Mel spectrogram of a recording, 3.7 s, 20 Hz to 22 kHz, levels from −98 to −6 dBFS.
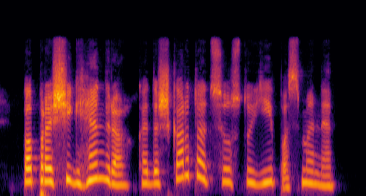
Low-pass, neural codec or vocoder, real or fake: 10.8 kHz; codec, 24 kHz, 0.9 kbps, WavTokenizer, small release; fake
